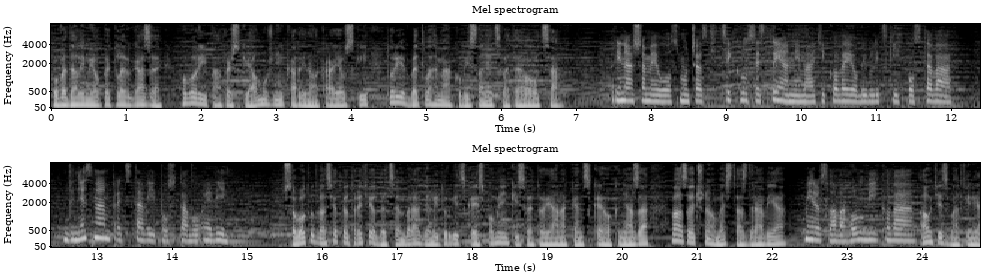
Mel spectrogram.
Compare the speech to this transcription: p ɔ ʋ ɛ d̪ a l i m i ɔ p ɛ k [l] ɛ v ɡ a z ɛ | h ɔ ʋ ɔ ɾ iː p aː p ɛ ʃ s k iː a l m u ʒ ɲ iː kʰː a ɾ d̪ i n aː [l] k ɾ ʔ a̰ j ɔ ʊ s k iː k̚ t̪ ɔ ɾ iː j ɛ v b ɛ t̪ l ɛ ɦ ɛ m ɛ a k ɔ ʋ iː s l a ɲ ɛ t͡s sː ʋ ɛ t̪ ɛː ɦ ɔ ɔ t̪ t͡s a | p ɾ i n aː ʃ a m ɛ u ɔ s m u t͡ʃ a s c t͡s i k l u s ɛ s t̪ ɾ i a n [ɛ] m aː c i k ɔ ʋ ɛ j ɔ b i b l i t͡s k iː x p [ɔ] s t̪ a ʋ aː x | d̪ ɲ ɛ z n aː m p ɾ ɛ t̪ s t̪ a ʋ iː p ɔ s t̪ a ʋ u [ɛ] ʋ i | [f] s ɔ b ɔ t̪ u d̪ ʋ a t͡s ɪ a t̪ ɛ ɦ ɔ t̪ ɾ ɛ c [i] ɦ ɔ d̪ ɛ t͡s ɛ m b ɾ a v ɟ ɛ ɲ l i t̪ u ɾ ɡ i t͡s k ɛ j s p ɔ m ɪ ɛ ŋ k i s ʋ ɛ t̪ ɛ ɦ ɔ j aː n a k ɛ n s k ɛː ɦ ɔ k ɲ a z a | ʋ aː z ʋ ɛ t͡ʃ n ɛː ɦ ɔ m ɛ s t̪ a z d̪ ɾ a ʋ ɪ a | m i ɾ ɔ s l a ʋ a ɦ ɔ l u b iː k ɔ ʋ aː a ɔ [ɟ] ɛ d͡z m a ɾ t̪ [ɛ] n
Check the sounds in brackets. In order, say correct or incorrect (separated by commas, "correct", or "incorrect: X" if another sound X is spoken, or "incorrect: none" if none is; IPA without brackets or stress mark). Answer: correct, correct, incorrect: i, correct, correct, correct, incorrect: ɛ, incorrect: c, incorrect: i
